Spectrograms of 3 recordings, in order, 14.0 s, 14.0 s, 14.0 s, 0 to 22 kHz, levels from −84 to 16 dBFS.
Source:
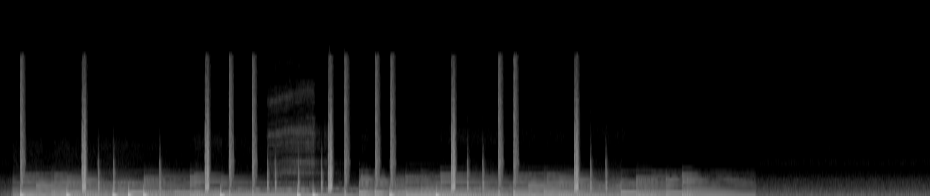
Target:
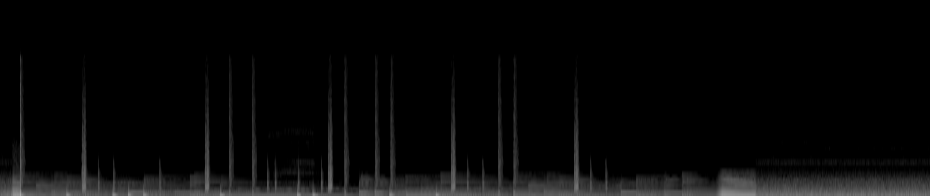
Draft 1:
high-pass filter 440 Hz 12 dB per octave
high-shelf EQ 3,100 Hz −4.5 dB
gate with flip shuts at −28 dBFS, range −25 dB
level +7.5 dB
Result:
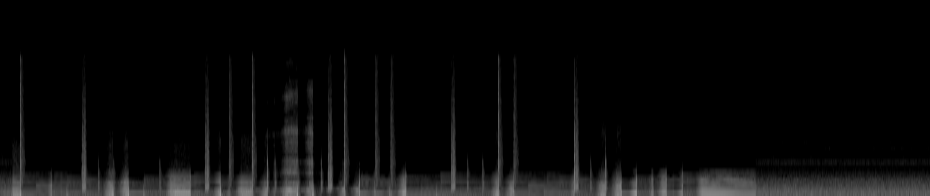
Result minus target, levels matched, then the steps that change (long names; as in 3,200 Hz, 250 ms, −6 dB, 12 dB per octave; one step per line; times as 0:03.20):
500 Hz band +3.5 dB
remove: high-pass filter 440 Hz 12 dB per octave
